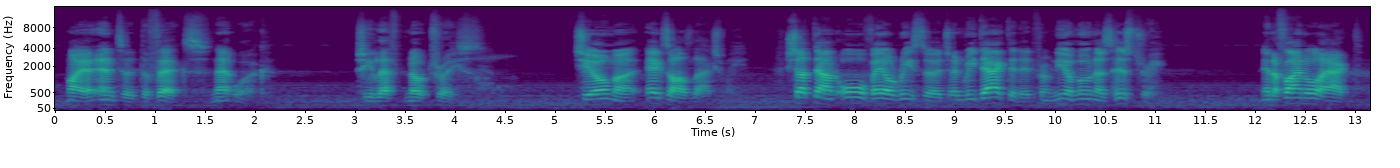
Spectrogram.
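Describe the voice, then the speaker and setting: An actor playing a formal, precise scholar in a game, gravely delivering a scripted briefing, sounding slightly away from the mic. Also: male voice, mid-range voice, pushed and bright, distant mic.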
